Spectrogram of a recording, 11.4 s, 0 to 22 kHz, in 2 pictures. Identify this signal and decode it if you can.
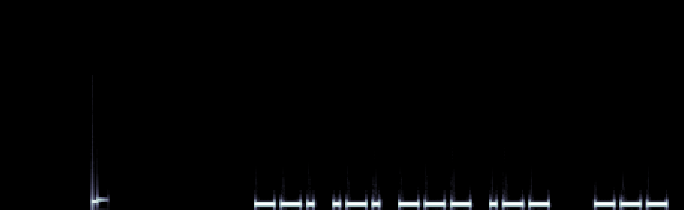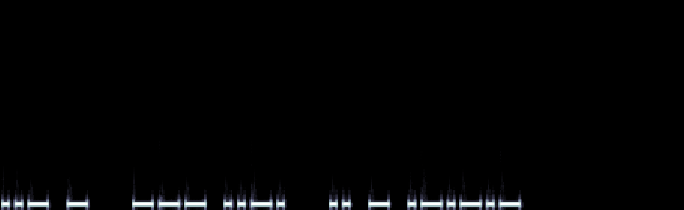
Morse code, heard as a keyed tone, about 22 wpm, 700 Hz. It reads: GROW OUT OF IT.
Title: Sentences from Top 1000 Words - Review Part 1 - 22wpm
